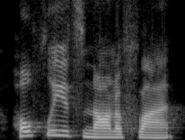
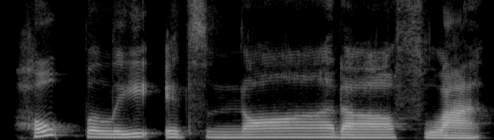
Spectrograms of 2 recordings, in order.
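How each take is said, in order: First: The sentence is spoken quickly and connected. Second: The sentence is spoken slowly and carefully. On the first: "let me say it fast" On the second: "the slow English I explained"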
